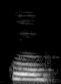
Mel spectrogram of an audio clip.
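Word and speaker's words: comb: क्योंकि ब को हम प्रोनाउंस करते हैं जबकि होता नहीं है। जैसे कोम्ब, कंघी, कोम्ब, कोम्ब नहीं, कोम्ब, कोम्ब।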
